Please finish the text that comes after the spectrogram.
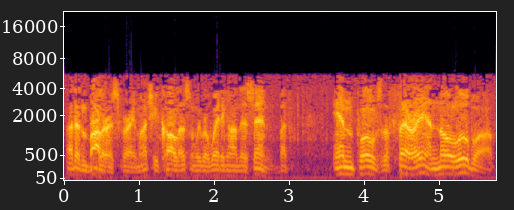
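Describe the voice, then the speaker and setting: A muffled vintage radio recording with faint noise presents a hard-nosed American government agent acted by a man. His voice is deep. He speaks in blunt, official, clipped phrases, in the manner of an old radio thriller. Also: fairly quick, lightly acted. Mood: grave briefing. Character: tough, businesslike American government counter-spy agent. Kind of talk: mid-century American radio drama acting.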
